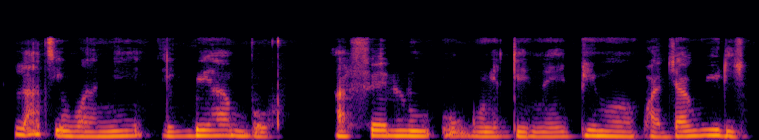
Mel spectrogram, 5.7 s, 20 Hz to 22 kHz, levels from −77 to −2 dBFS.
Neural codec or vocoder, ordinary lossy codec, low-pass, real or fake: codec, 44.1 kHz, 2.6 kbps, SNAC; none; 7.2 kHz; fake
